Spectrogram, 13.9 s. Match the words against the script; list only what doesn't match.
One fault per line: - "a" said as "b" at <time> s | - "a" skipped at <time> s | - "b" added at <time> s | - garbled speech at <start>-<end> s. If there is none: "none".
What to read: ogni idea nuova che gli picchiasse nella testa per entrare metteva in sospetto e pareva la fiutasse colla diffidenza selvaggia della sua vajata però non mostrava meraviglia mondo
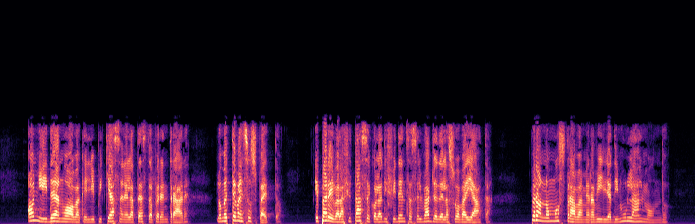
- "lo" added at 4.3 s
- "di nulla al" added at 12.2 s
